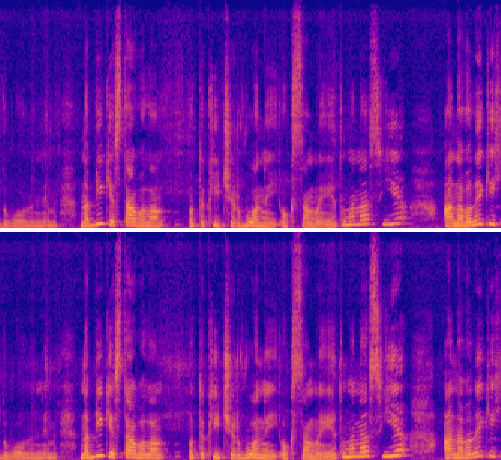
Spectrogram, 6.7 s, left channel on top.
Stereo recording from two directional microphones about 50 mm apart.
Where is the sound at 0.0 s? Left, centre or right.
Right.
